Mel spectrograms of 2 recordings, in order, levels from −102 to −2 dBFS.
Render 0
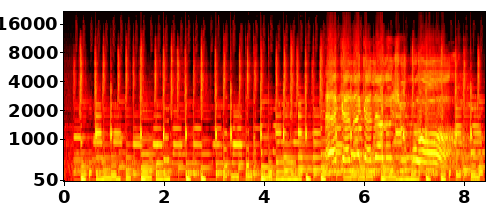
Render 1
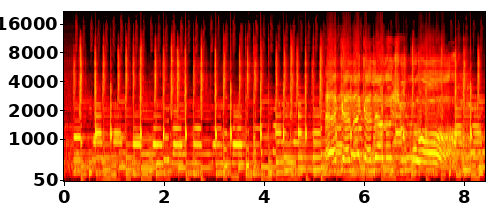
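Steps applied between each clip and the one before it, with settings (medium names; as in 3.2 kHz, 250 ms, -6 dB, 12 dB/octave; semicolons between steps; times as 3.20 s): compression, threshold -31 dBFS, peak gain reduction 11 dB; high-pass 330 Hz 12 dB/octave; trim +6 dB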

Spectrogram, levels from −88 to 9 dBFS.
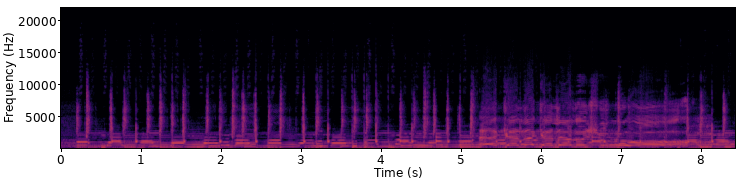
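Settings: compression, threshold -31 dBFS, peak gain reduction 8.5 dB; trim -5 dB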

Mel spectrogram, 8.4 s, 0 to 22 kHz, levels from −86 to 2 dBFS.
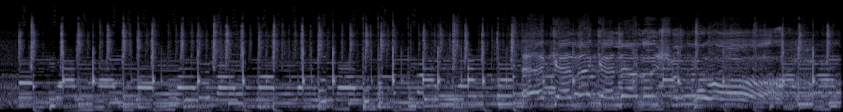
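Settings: feedback delay 683 ms, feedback 57%, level -15 dB; trim +2 dB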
